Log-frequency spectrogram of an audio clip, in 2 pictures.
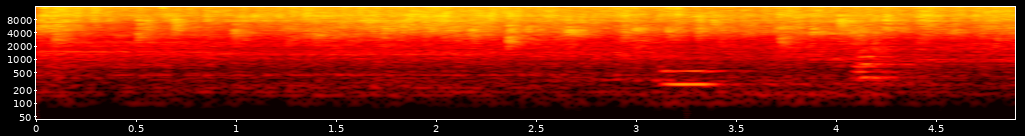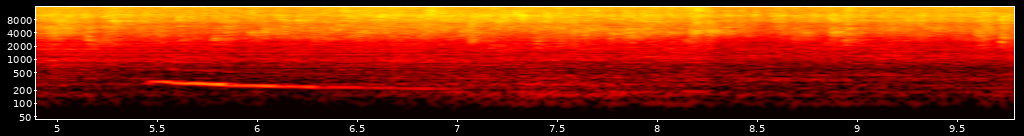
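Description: Water runs in a bath while someone is being washed, a steady broad hiss of flowing water with a couple of brief squeaky tones near the middle.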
